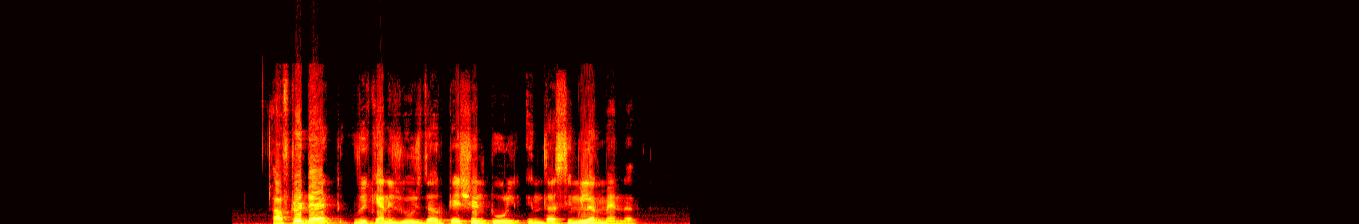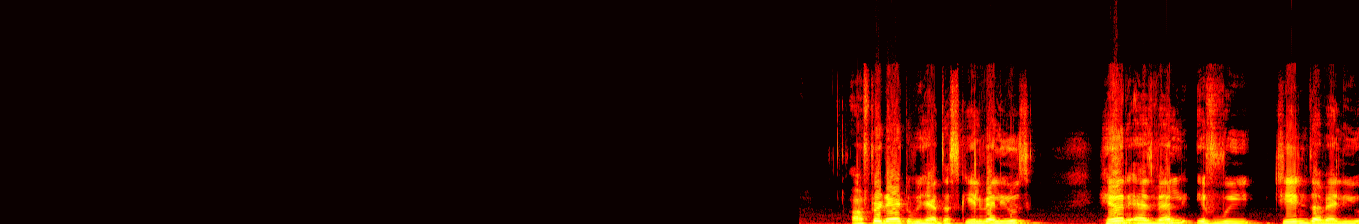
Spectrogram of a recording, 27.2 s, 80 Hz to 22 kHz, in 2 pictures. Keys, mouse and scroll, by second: 2.0-2.6 middle click, 2.5 scroll up 1, 2.7 shift+middle click, 2.7 shift+middle click, 3.2-3.5 scroll up 1, 4.0-5.1 shift+middle click, 7.3 middle click, 7.5-8.5 drag, 8.8 ctrl+z, 9.4 click, 10.7 middle drag, 12.4 ctrl+z, 12.8 click, 13.7 middle click, 14.1 ctrl+z, 14.4 click, 16.0 middle click, 16.5 click, 17.1-17.4 middle click, 18.1 scroll up 2, 18.3 middle click, 18.5-18.8 shift+middle drag, 21.0 shift+middle click, 21.3-21.6 click, 21.8 ctrl+z, 25.2 scroll down 1, 26.2-27.1 drag.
